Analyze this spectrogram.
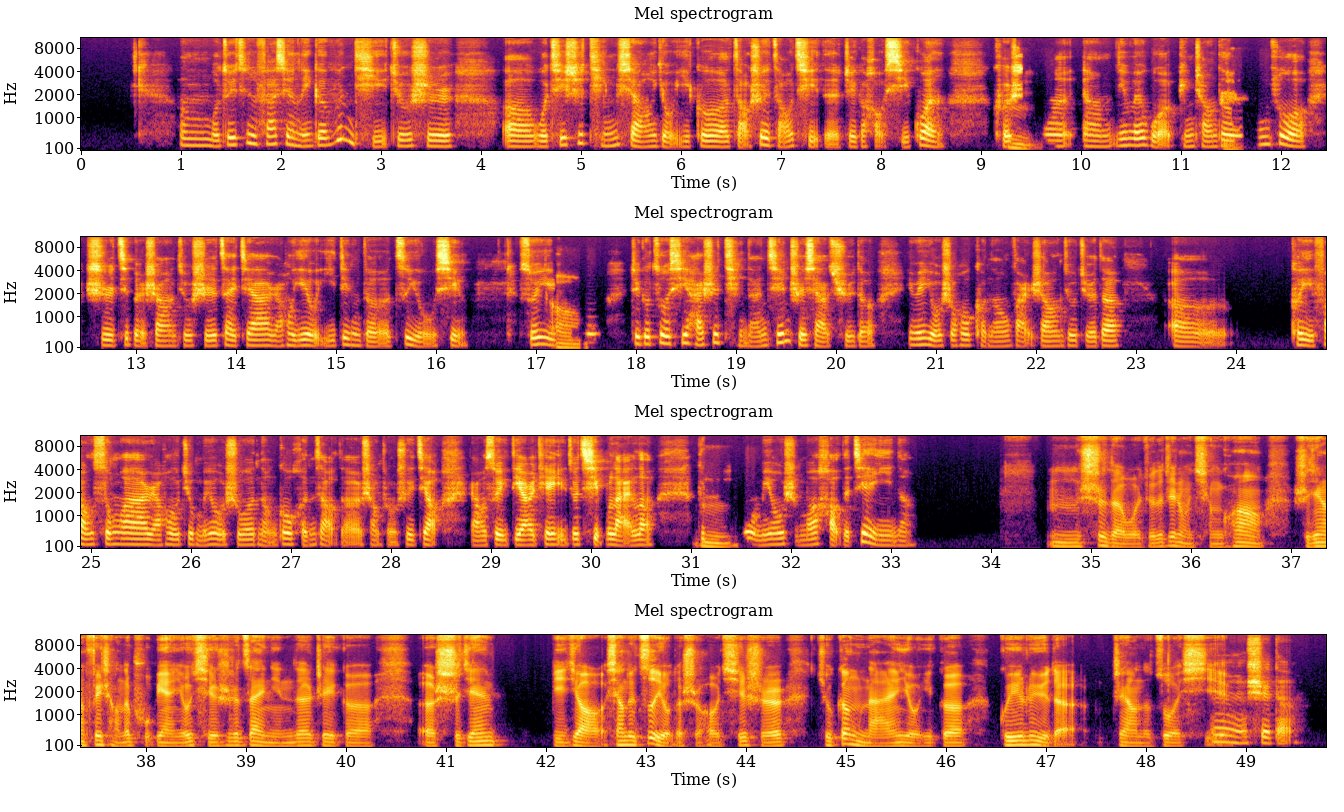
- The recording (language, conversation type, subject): Chinese, advice, 为什么我很难坚持早睡早起的作息？
- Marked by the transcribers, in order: throat clearing; lip smack; other noise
